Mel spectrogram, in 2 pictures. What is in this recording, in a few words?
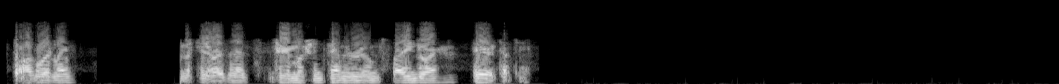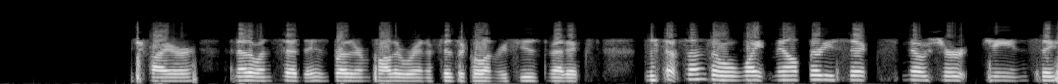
South Scottsdale Sheriff, scanner audio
